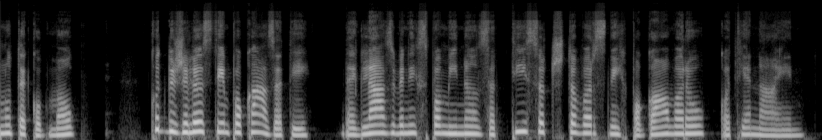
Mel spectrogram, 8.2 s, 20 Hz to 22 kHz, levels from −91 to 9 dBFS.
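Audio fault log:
0.81–1.07 s, long network dropout: the speech gives way to a buzzy continuation of the last sound that fades out, followed by about 130 ms of silence before speech resumes, with about 240 ms of the original audio never played. This is likely a stall in incoming packets, with the receiver concealing the gap for about 230 ms. The fading synthetic tail and silent stretch separate it from a brief packet-loss click or a clean edit cut.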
